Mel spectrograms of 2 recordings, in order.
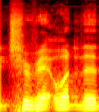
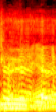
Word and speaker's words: Trejo: Officially, Danny Trejo, the Mexican bloke who was Danny in- Trejo.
